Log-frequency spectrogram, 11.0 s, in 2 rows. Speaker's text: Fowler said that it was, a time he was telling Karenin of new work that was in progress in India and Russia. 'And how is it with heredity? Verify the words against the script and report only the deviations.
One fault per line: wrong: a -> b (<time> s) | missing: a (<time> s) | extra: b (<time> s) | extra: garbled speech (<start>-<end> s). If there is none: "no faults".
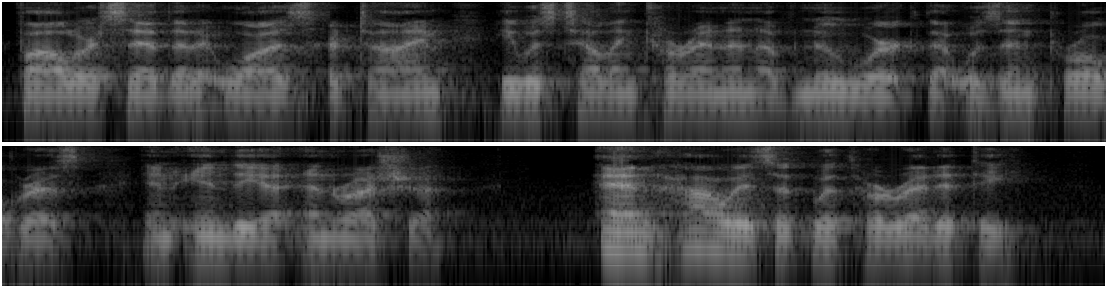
no faults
